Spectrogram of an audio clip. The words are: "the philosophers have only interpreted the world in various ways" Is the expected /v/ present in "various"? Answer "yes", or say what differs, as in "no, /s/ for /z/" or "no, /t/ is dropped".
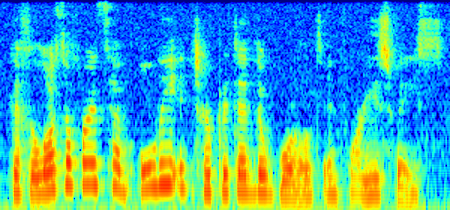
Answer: no, /f/ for /v/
